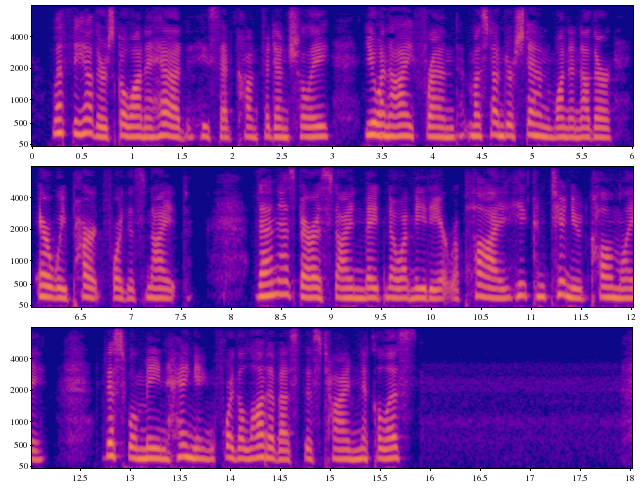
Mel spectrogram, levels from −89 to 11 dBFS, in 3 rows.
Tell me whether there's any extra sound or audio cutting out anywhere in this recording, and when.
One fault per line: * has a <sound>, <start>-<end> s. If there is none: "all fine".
all fine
